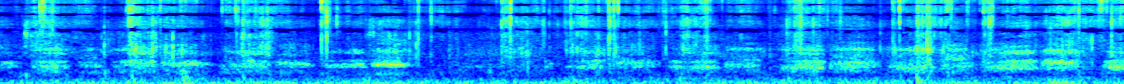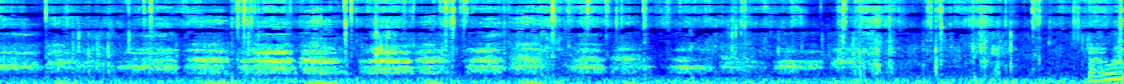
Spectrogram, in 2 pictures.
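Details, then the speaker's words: Older yellow Labrador Retriever with laryngeal paralysis, excessive panting and exercise intolerance: loud, rasping, rapid breathing with harsh noisy breaths in, inspiratory stridor. "Chester has the classic signs of laryngeal paralysis. He has excessive panting, exercise intolerance. He has these really loud breathing sounds, and if you listen again in the video, you can hear him making that."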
